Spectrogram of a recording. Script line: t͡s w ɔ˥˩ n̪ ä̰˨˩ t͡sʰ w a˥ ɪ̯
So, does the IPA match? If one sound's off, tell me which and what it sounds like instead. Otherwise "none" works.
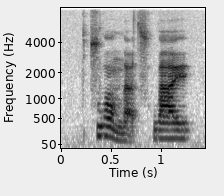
none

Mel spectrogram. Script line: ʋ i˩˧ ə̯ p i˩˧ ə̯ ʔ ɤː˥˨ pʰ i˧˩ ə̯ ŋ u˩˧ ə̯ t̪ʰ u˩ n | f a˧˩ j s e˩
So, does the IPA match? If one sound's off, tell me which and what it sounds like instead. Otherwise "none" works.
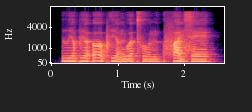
none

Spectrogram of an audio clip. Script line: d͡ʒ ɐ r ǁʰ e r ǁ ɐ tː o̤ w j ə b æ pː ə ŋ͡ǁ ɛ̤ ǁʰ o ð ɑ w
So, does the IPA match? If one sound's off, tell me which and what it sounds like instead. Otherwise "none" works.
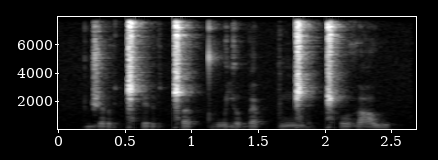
none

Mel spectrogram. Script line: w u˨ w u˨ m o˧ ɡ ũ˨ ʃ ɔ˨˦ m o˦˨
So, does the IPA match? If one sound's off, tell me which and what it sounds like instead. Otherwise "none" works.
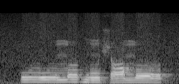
none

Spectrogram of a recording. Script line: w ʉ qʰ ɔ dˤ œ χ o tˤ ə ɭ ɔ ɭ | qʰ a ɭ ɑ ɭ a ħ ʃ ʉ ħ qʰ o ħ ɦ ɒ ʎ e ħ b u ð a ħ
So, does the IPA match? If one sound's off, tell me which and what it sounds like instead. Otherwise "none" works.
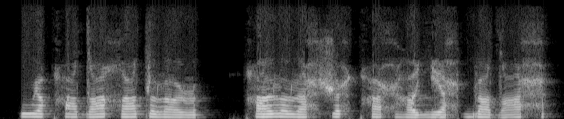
ð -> dˤ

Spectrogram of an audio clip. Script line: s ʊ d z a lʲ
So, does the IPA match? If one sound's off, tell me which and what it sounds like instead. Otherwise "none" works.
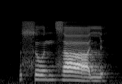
d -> n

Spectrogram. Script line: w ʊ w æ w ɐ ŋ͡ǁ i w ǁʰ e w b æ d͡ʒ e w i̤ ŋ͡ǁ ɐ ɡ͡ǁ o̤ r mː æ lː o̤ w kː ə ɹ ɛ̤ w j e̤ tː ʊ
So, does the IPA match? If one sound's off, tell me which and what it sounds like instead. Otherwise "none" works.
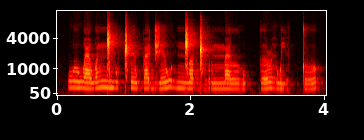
none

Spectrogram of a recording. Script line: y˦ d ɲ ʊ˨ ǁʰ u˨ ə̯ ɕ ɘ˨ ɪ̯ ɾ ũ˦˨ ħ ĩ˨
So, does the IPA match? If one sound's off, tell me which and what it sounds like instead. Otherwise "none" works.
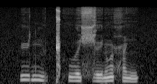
none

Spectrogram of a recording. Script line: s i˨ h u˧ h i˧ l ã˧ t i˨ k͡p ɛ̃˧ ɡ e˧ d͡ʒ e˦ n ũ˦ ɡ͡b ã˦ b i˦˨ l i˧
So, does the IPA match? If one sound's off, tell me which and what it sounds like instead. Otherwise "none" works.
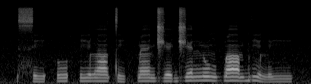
ɡ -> d͡ʒ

